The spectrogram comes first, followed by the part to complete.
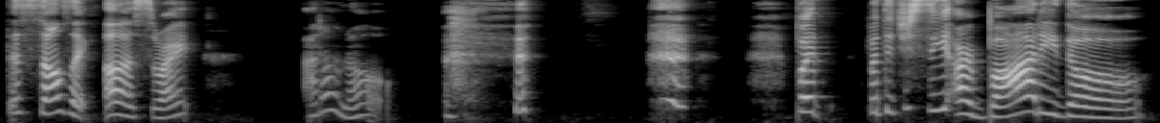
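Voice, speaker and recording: A woman's voice: high-pitched, expressive, slow pace, pauses often, pushed and bright. A young woman streaming a horror game, chatty and jumpy, sniffly with a cold. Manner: chatty, jumpy, swearing and laughing. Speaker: VTuber streamer.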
